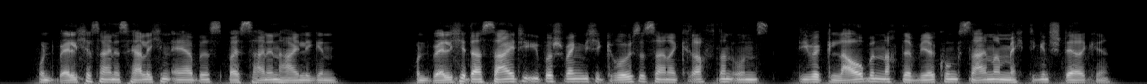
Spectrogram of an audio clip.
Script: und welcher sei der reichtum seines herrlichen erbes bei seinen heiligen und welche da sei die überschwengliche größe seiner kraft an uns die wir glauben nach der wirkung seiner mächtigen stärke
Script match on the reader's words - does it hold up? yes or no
no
